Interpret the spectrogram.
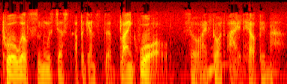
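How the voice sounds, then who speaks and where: An actor playing a sinister, all-knowing storyteller who narrates an old radio mystery in an ominous, sardonic manner. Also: male voice, rumbling low, lively intonation, moderate pace, vocal fry, breathy edge, phone-quality sound, exaggerated voice. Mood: wry, knowing. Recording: old 1940s radio recording with music.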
